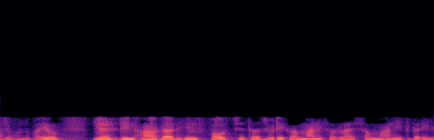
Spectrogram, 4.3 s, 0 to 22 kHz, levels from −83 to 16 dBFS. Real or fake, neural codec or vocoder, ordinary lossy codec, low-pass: fake; codec, 24 kHz, 0.9 kbps, DualCodec; none; 3.6 kHz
